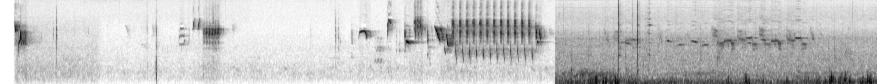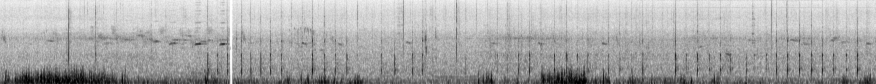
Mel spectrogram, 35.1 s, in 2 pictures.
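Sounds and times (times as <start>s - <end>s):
birds chirping and calling: 0.3s - 0.7s, 2.8s - 4.6s, 6.7s - 16.7s, 18.4s - 35.0s
low steady rumble: 11.1s - 17.9s
rapid bird trill: 19.7s - 30.4s, 31.0s - 35.0s
sharp knocks: 21.6s - 34.9s.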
